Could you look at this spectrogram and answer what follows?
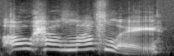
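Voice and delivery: high-pitched delighted exclamation, swooping down at the end; excited delight. Retold or imitated. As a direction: coo it as if shown something exciting. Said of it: "something that I'm excited about".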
